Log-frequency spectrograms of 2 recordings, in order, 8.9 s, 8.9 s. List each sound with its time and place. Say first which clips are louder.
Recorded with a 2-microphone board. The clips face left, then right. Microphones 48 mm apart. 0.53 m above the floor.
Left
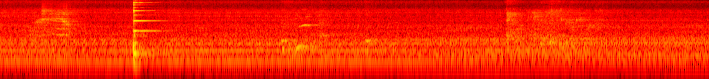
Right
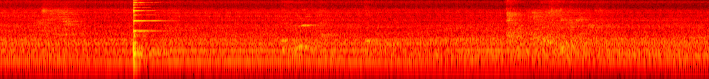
0.4 s a cat meowing: left 8 dB; 80° left, 1.0 m
1.7 s a guitar: left 1 dB; 5° right (ahead or behind), 0.8 m
3.5 s a cough: left 2 dB; 5° left (ahead or behind), 4.5 m
6.3 s a splash: even; centre (ahead or behind), 6 m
